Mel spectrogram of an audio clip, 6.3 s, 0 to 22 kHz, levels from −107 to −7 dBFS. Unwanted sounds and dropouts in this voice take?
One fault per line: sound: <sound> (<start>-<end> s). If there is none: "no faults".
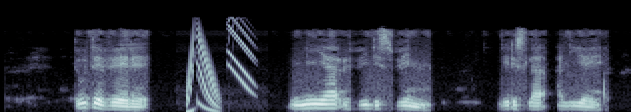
sound: chirp (1.9-2.6 s)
